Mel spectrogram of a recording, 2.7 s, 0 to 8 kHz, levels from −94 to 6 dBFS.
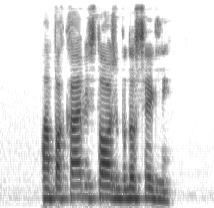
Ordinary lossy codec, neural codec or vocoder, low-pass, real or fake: none; none; 7.2 kHz; real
